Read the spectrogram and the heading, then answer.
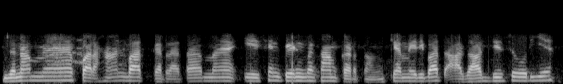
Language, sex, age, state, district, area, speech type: Urdu, male, 18-30, Uttar Pradesh, Gautam Buddha Nagar, urban, conversation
